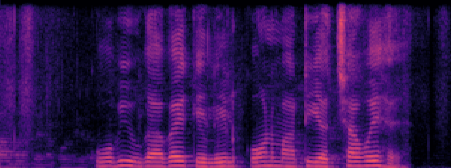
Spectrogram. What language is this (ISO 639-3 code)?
mai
